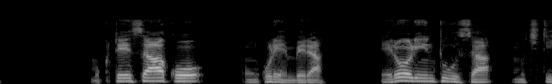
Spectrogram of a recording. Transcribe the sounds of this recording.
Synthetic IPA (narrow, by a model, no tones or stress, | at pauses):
muku̥te̞ːsaːko̞ː | ŋkule̞ːmbe̞ɾa | e̞ɾo̞ːlintuːsa | muci̥ti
